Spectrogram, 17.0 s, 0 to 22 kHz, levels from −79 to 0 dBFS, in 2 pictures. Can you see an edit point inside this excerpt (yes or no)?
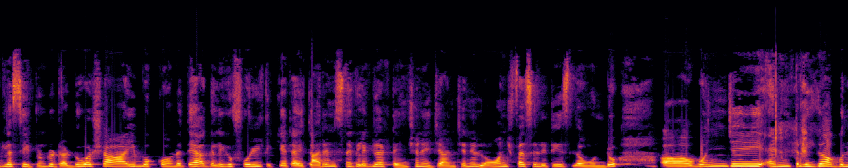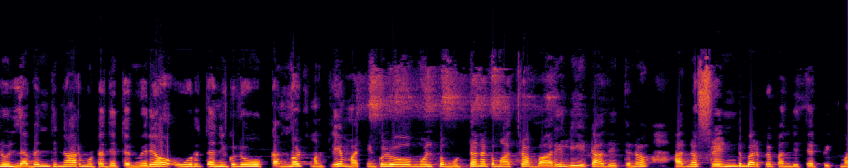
yes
